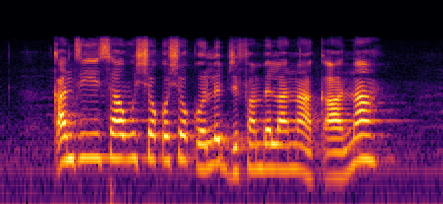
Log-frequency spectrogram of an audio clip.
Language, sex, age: Tsonga, male, 20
